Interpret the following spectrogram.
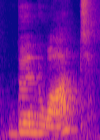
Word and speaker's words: Benoîte: So Benoîte, we do say the T at the end of Benoîte because there is an E.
